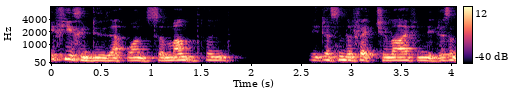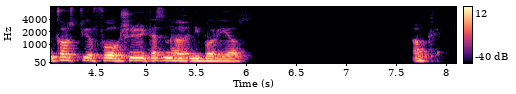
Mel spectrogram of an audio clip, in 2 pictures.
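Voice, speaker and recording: A man speaks with long, frequent pauses at a fairly high pitch. His voice is somewhat breathy, with a dark, mellow tone. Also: ordinary pitch variation, moderate pace. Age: 70s. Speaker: self-help vlogger. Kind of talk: casual monologue. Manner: informal, conversational.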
